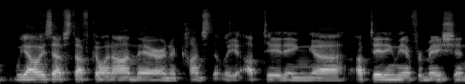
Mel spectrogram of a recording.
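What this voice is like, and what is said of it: Slight Boston accent. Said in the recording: “That Boston accent coming out a bit.”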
